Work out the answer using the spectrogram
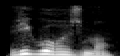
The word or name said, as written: vigoureusement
